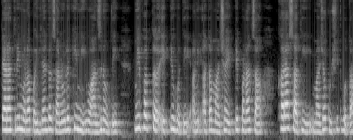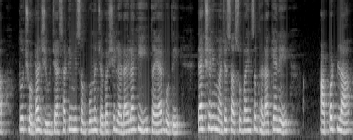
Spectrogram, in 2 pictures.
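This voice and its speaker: A woman tells a heartfelt first-person story in a dramatic, emotional reading. Her voice sits a little high, with a soft, mellow tone. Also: fairly quick.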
